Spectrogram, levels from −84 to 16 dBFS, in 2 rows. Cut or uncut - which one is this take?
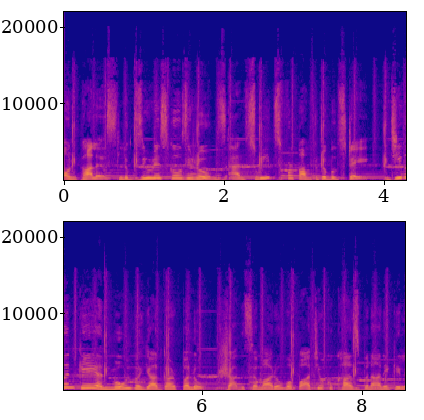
uncut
